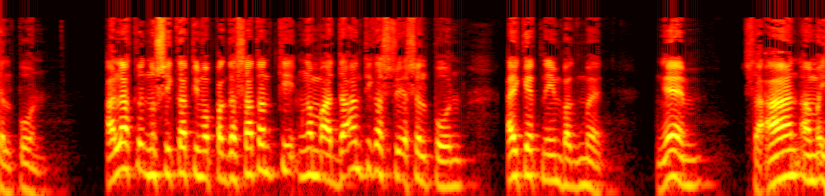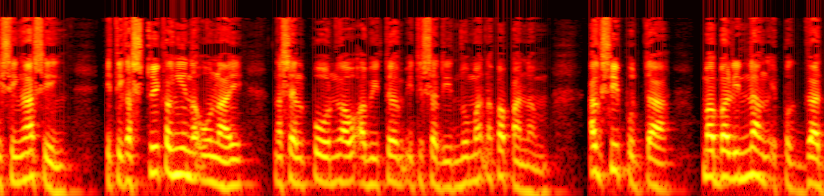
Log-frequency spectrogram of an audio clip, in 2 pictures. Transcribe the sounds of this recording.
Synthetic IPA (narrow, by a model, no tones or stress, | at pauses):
ɛlpon | ʔalakənʊsikat̪imapaɡasat̪ant̪iŋamaʔad̪aʔant̪̬ikast̪ʊjasɛlpon | ʔajkɛt̪̚naimbaɡ̚mɛt̪̚ | ŋɛm | sa̰ʔanaŋmaisiŋasɪŋit̪ikast̪ʊjkaŋinaʔunajŋasɛlponŋawʔawit̪əmit̪isad̪inumanapapanam | ʔaɡsipʊd̪̚t̪a | mabalinaŋipɨɡad̪̚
